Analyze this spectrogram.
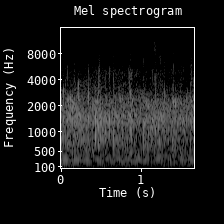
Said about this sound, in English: Can we just clap? Can we applaud him?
